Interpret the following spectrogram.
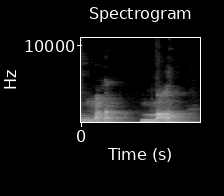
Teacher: And here it's something like it's going up, but there's a crack, and then it goes up again. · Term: cracking tone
